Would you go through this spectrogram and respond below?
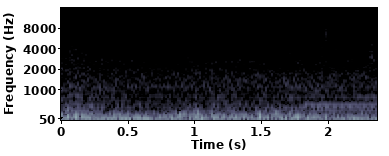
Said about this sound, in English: As your train slices through the flat landmass of Illinois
